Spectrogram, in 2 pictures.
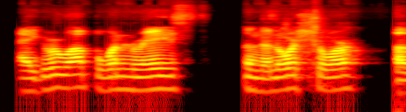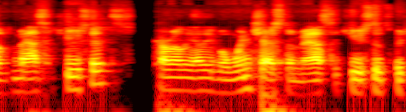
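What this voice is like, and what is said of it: Boston accent. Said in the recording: “I'm sure you can tell from my accent. I'm from Boston. ... I was going to say the South, but no.”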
